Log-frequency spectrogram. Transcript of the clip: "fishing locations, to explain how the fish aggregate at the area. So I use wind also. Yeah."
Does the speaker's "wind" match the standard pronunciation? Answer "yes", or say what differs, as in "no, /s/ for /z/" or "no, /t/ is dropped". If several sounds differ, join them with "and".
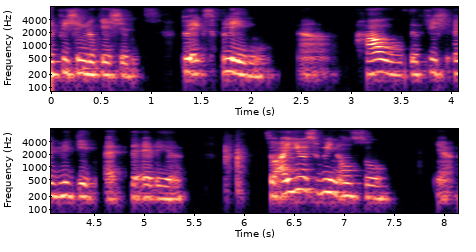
no, /d/ is dropped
